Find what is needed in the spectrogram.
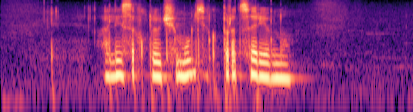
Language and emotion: Russian, neutral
